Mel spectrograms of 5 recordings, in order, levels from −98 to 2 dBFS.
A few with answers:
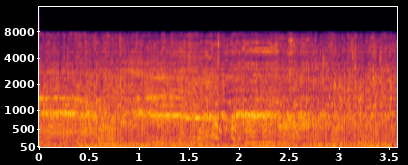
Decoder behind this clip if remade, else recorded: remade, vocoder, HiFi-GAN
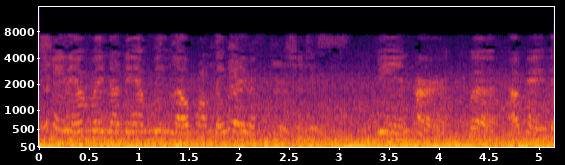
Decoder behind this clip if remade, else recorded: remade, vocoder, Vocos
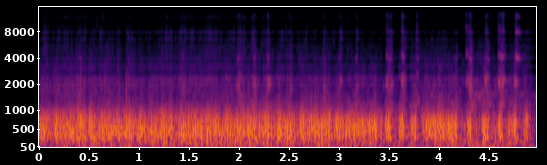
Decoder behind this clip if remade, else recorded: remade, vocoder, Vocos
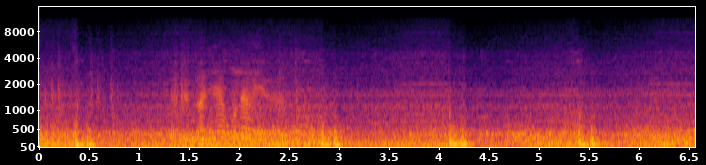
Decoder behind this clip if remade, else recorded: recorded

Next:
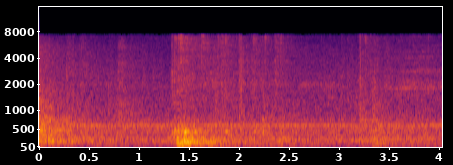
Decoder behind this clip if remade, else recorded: recorded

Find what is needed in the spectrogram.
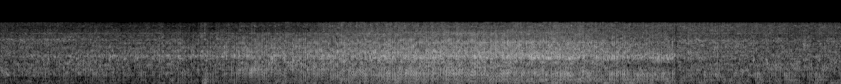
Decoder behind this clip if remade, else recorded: remade, vocoder, HiFi-GAN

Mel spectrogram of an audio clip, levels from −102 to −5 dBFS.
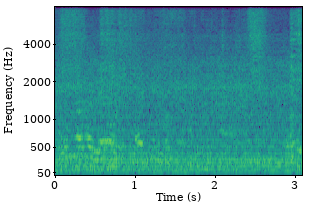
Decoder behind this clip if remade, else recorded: remade, vocoder, Vocos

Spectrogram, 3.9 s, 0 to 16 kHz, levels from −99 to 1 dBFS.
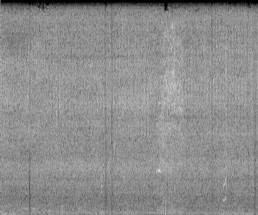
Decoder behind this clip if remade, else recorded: recorded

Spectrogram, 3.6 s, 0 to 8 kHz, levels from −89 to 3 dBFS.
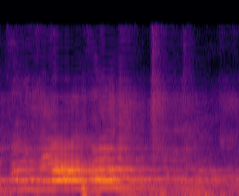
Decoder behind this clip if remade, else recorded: remade, vocoder, Vocos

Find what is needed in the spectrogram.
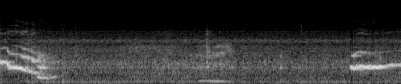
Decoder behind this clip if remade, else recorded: remade, vocoder, WaveNeXt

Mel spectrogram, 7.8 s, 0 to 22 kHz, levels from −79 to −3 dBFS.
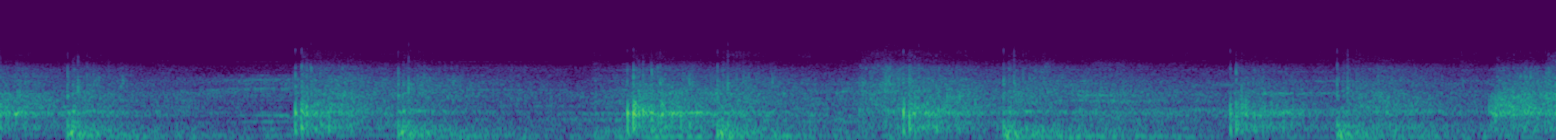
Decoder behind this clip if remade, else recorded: recorded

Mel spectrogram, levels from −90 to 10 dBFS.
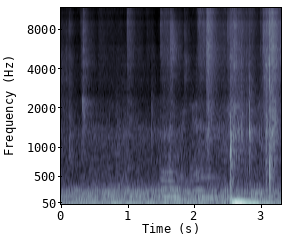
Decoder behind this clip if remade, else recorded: remade, autoencoder, DAC-VAE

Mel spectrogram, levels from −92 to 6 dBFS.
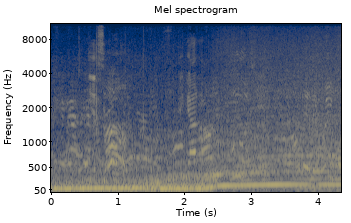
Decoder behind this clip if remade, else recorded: recorded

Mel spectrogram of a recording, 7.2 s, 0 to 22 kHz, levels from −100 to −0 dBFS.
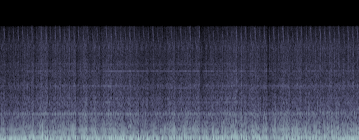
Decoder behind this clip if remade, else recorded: recorded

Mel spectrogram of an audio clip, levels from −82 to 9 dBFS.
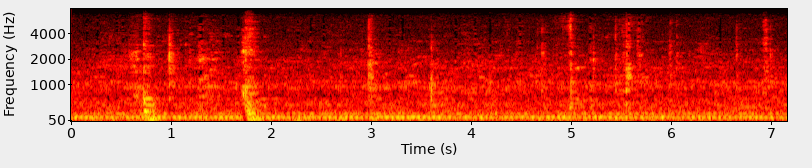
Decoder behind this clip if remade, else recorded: recorded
